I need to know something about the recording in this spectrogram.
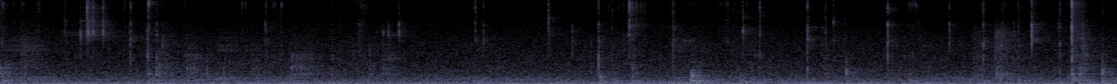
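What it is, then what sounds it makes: Dry soap bar being cut. A metal blade scrapes and cuts slices off a solid, hand-sized pink dry soap bar held in the hand. Quiet, steady scraping runs throughout, dotted with many sharp, dry clicks and crackles as each slice breaks away, over a low, muffled rumble.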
